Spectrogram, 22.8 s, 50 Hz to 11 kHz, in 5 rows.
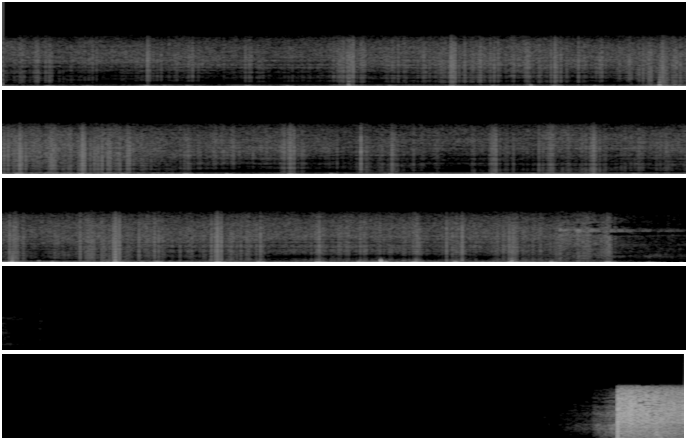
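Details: Heart sounds of a patient heard through a digital stethoscope with a dual chest piece, connected to a computer for recording: regular low heart thumps at about 88 beats a minute, then silence and a brief click.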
